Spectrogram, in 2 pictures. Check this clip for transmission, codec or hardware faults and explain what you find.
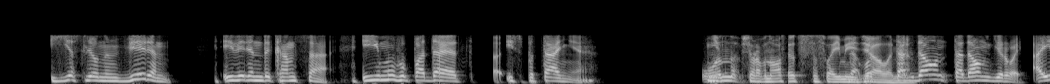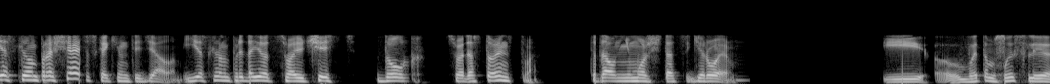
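The clip has three kinds of fault: dropped buffers, short concealed packet losses and two bursts of packet loss, all heard over the narrowband call sound, which has nothing above 4 kHz.

Dropped buffer (overrun) at 7.89, 11.29, 13.0, 15.13, 16.45 and 19.52 s: samples were likely overwritten before being read, so the speech jumps ahead, roughly 100 ms at 7.89 s and about 40 ms elsewhere.

Short concealed packet loss at 9.39, 12.67 and 14.55 s: 20 to 40 ms never arrived, and the decoder extended the preceding sound, giving a brief smear or wobble.

Burst of packet loss at 15.61 s (80 ms) and 17.88 s (120 ms): consecutive packets went missing, so the last sound is held and fades as a buzz or hiss before the speech resumes further on.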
